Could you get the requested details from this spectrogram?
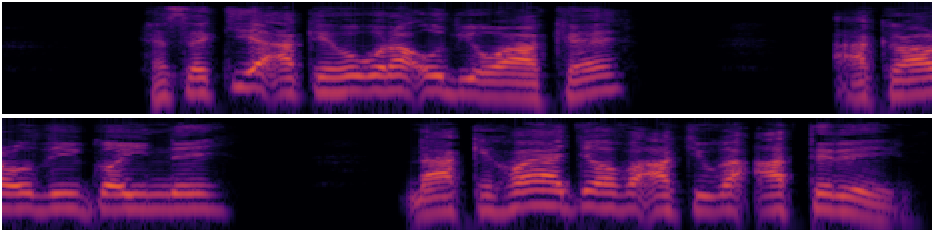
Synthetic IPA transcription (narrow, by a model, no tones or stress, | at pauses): hɛsɛkiaakehoɣoɾaʔoðjɔwakɛ | a̰keɾaɾoðiːɣɔine | naːkeɦɔjad͡ʒɛhɔvaʔakeuɣaʔateɾe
